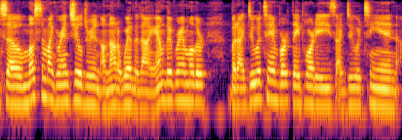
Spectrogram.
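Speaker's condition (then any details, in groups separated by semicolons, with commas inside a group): No condition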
